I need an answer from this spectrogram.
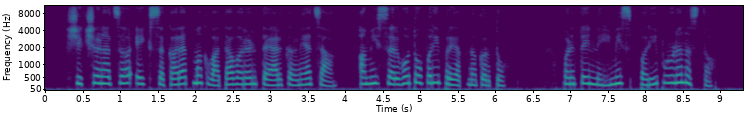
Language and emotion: Marathi, sad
